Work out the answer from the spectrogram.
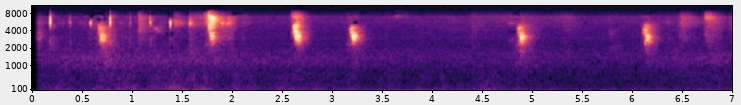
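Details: Sparrows at a window-mounted feeder where birds are fed all year, fledglings growing in number; bright short chirps spaced roughly a second apart over a low steady hum.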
